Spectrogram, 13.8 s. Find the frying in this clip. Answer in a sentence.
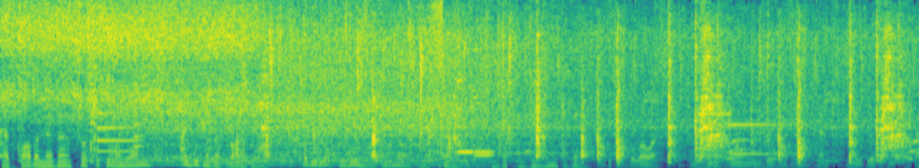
The frying can be heard from 0.0 to 13.7 s.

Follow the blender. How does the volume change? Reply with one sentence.
The volume of the blender stays about the same.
